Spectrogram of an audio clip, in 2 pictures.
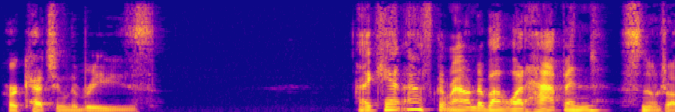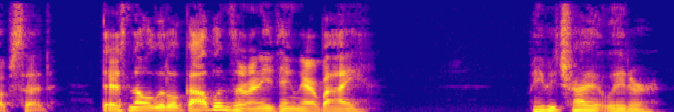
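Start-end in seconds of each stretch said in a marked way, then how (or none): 2.7-4.5 high, small spirit voice; Snowdrop voice. A narrator's reading. Snowdrop answering Avery in a high voice. 5.8-7.8 high, small spirit voice; Snowdrop voice. A narrator's reading. Snowdrop answering Avery in a high voice.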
